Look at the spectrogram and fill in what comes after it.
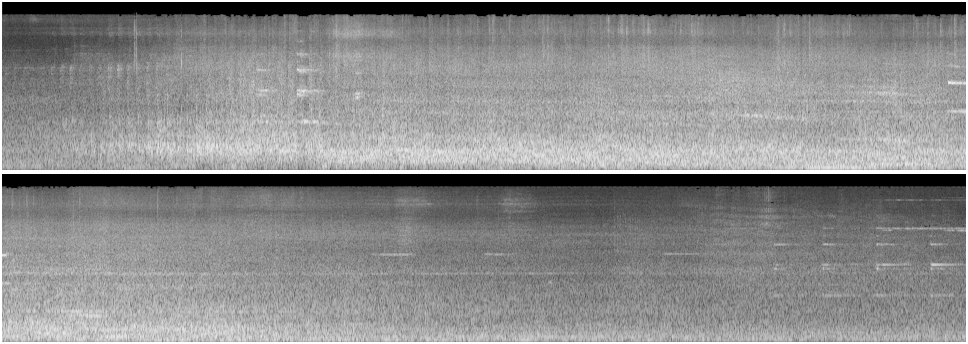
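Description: Metra Electric bilevel electric multiple-unit train running past at close range, wheels clattering over the rails with short high wheel squeals. The sound swells over the first few seconds and holds loud for about fifteen seconds. It then falls back to a lower, steady rumble.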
